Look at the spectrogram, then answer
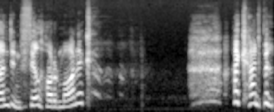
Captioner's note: laughing; laughs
